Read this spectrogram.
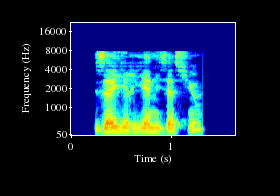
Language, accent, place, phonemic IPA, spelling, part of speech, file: French, France, Lyon, /za.i.ʁja.ni.za.sjɔ̃/, zaïrianisation, noun, LL-Q150 (fra)-zaïrianisation.wav
- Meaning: Zaireanization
